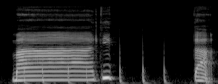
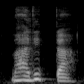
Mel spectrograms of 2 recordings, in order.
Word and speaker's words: 맛있다: 이렇게 되고 얘를 연음시켜가지고 마딨다 이렇게 돼야 맞아. 마딨다 이렇게 마딨다 이렇게 발음해야 돼.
